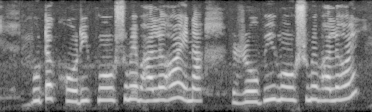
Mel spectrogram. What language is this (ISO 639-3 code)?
ben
